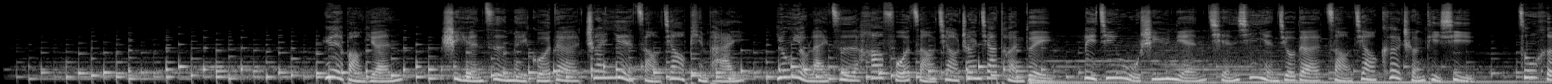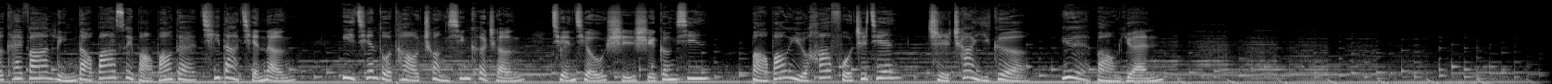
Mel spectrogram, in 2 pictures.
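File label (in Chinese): 广告早教体系; 悦宝源早教体系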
